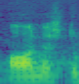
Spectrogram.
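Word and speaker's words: honest: कि नहीं निकल रहा यहां पर एच का साउंड नहीं निकल रहा क्योंकि इसको हम ऑनेस्ट बोलते हैं अगर हम नेस्ट बोलते तो लगा सकते थे इसको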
